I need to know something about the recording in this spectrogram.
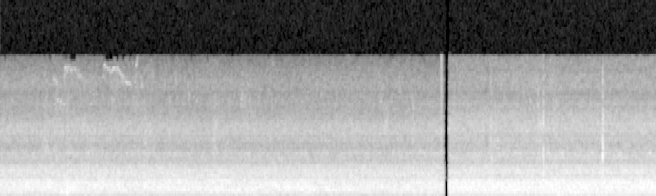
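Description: Vehicle engines idle with a steady rumble outdoors.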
